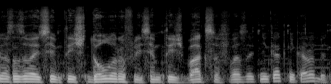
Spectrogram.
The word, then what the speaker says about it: 7000$: тема Если хотите запоминайте 7.000 баксов пишется 7.000 долларов а произносится 7.000 баксов кстати тема интересная Почему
